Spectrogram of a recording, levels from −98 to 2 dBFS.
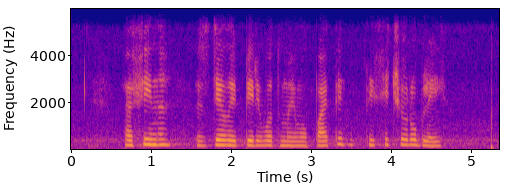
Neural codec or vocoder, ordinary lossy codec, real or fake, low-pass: vocoder, 22.05 kHz, 80 mel bands, Vocos; Opus, 32 kbps; fake; 5.4 kHz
